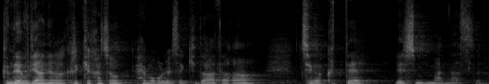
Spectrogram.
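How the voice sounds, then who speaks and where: A church elder in his fifties tells his testimony to a congregation. He speaks earnestly, climbing high when moved and falling to a soft near-whisper at tender points. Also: quick pace, a little hiss or hum. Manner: earnest storytelling, voice swelling high on emotional peaks; drops to a hushed near-whisper at tender moments. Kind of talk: personal testimony talk.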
